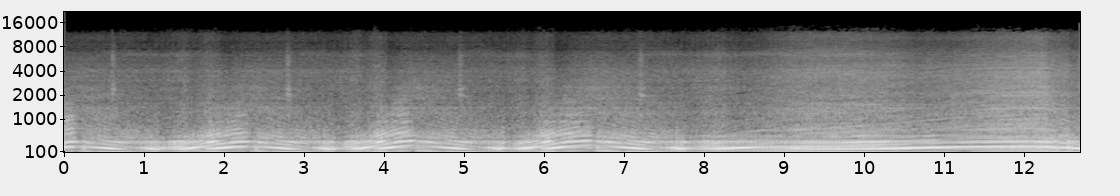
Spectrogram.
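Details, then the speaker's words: Toyota MR2 Spyder 1ZZ-FE after in-car rod bearing replacement, not fully warmed up: revs climb and fall smoothly about every two seconds, then a steady rise, no knock or tapping; healthy. "that just goes to show if you catch it early on enough you can just swap out the bearings without even having to worry about anything else and get your car back up and running"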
